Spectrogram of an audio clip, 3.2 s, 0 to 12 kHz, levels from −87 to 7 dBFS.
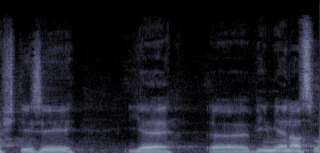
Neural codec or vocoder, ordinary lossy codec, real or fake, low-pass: none; AAC, 48 kbps; real; 10.8 kHz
